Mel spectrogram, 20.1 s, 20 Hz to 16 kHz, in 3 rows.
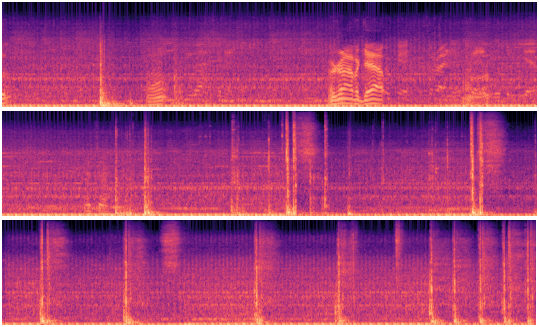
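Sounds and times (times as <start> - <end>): steady low rumble: 0.0 - 19.4
carpentry knocks and bangs: 1.2 - 1.7, 10.2 - 11.2, 12.6 - 13.0, 13.8 - 14.2, 14.9 - 15.3, 16.6 - 16.9, 17.6 - 17.8, 18.7 - 20.0.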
